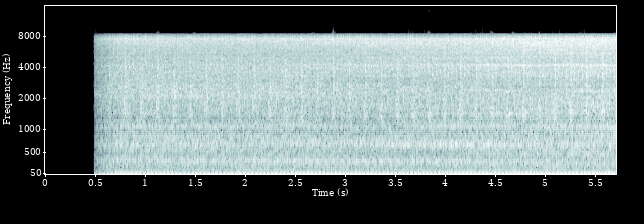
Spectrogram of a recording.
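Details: 2005 Subaru Legacy GT with forged Mahle 4032 pistons, warm at operating temperature, ambient around 65F: idle with steady hiss and faint light tapping about three times a second, owner attributes to forged piston slap, not confirmed.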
